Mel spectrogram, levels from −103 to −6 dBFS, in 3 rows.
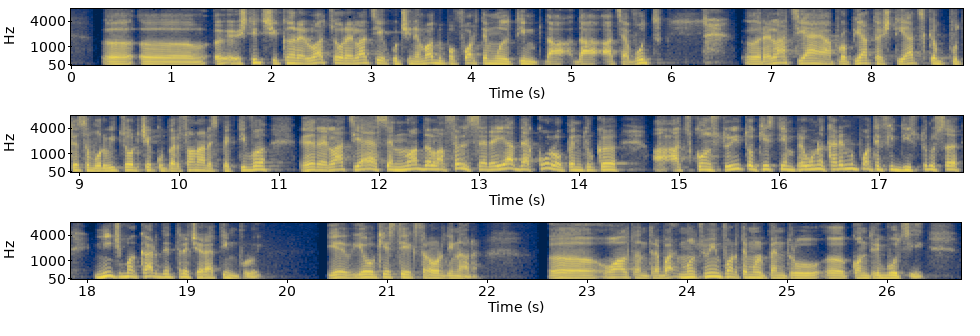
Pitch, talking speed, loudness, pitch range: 140 Hz, 170 wpm, -20 LUFS, 120-165 Hz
